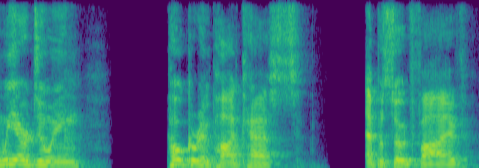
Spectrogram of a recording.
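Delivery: talking with mouth full. Introducing the podcast episode while still eating, talking while chewing. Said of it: "Sorry, I'm still chewing".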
